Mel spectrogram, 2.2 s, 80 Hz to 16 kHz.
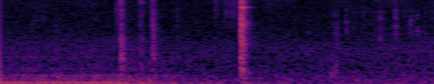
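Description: Renault Safrane 2.0's idling engine cutting out under a second in, followed by a few sharp clicks from the key and door being handled.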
